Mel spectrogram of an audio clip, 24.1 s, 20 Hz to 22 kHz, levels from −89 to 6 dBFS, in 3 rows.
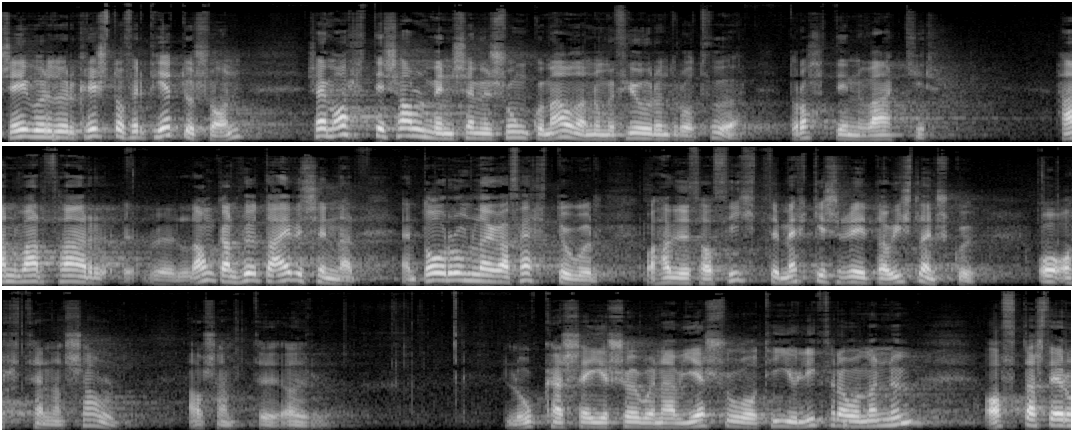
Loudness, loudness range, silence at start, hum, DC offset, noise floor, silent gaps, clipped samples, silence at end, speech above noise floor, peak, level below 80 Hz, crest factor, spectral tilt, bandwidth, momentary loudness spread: -16 LUFS; 7 LU; 0 s; none; under 0.1%; -56 dBFS; none; under 0.1%; 0 s; 41 dB; 0 dBFS; -72 dBFS; 16 dB; -5 dB/octave; over 20 kHz; 14 LU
